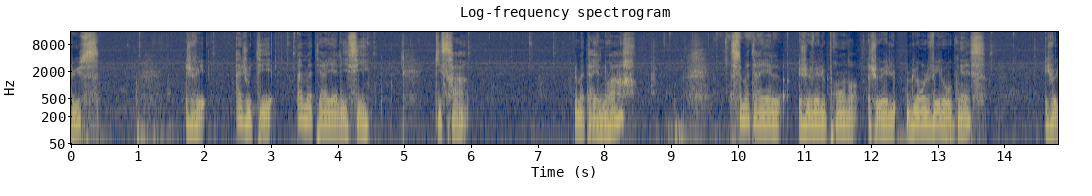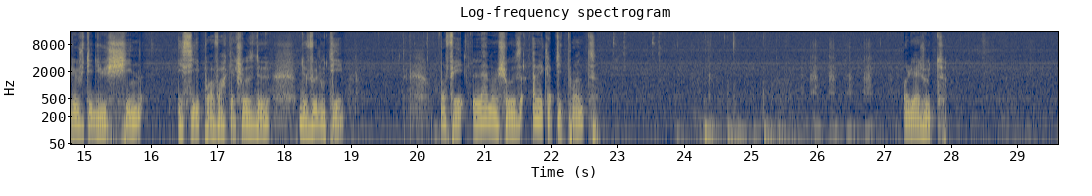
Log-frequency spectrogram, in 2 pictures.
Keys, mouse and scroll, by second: 0.3 ctrl+KP_Add, 2.1-3.4 drag, 4.5-7.6 drag, 8.3 click, 8.7-9.1 scroll down 1, 9.1 shift+middle click, 9.7 middle click, 10.5-10.8 scroll up 2, 11.1-11.7 scroll down 2, 13.1-14.2 drag, 14.2 middle click, 15.0-17.2 drag, 17.3 scroll up 2, 17.8 middle click, 18.5 middle click, 19.1 scroll down 1, 20.4 middle click, 21.6 middle click, 23.0 alt+click, 23.7 alt+click, 24.8 ctrl+KP_Add, 25.9-27.9 scroll up 8, 27.9-29.0 scroll up 1.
